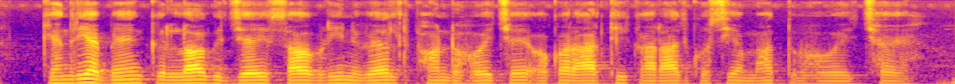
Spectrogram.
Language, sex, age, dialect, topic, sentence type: Maithili, male, 18-24, Eastern / Thethi, banking, statement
